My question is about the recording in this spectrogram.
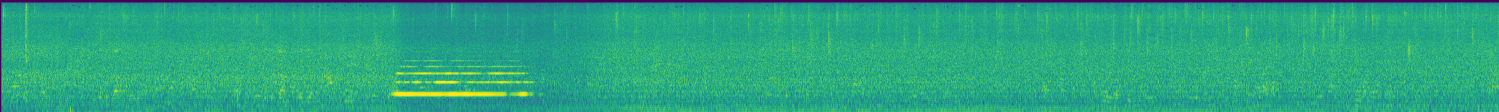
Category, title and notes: Soundscapes > Nature
Outside In Heavy Rain, Urban Traffic
Heavy rain, from outside. Pedestrians talking and cars driving past.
